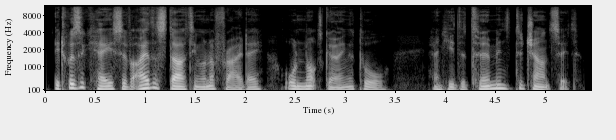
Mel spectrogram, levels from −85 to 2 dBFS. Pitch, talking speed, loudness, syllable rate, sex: 115 Hz, 230 wpm, -20 LUFS, 6.0 syllables/s, male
